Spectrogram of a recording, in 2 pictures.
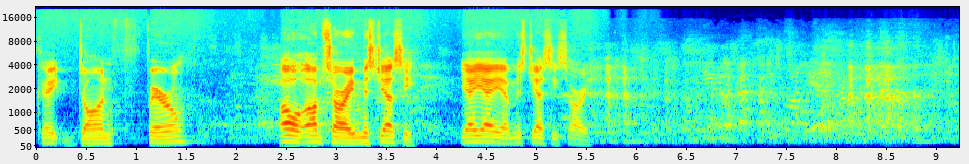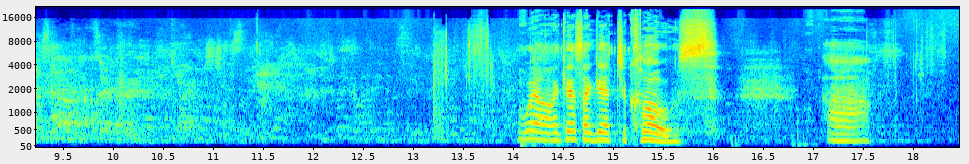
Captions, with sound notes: Okay. Dawn Farrell. Oh, I'm sorry. Miss Jesse. Yeah, yeah, yeah. Miss Jesse. Sorry. (audience laughing) (crowd talking) - Well, I guess I get to close.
